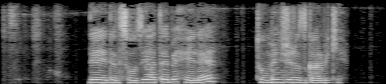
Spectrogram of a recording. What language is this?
Kurdish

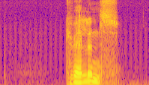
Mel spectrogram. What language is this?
Norwegian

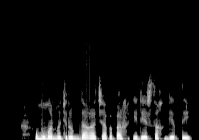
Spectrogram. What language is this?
Pashto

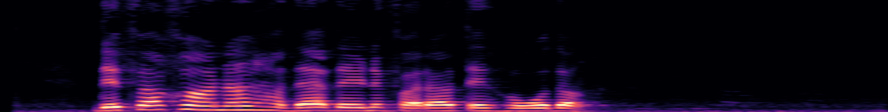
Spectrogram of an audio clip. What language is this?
Divehi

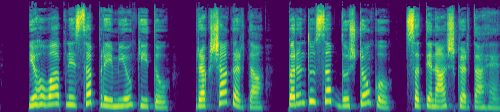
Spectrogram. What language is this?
Hindi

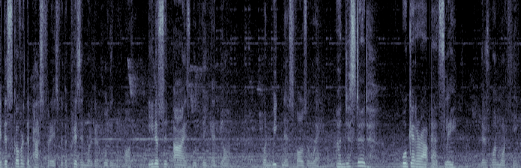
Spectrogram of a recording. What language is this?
English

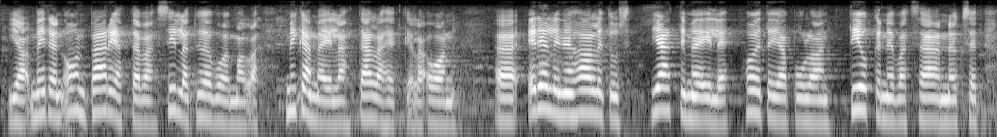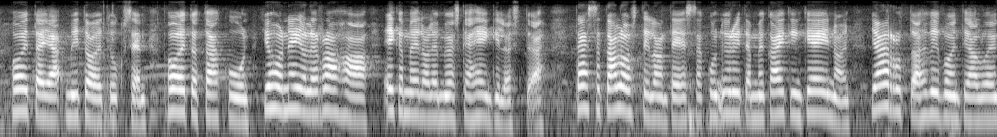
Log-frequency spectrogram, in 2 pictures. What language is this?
Finnish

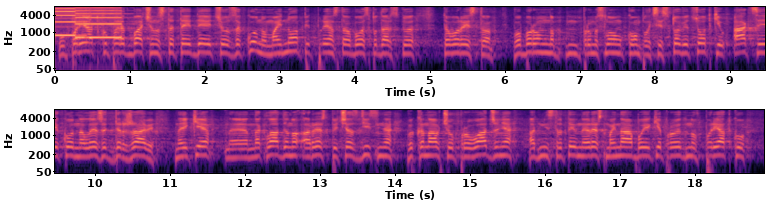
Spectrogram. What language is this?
Ukrainian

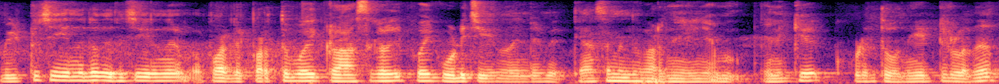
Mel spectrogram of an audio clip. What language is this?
Malayalam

